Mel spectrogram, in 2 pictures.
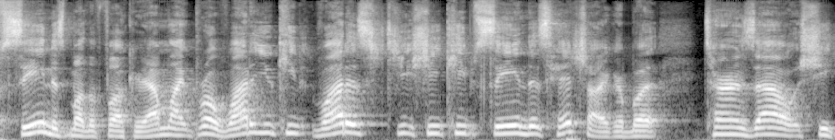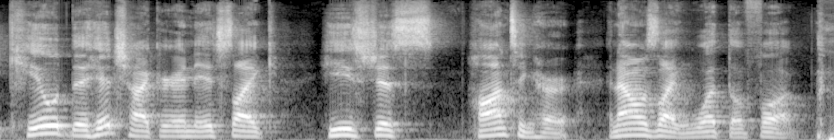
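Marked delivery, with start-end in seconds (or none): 1.5-4.7 higher, louder retold bafflement; recounted incredulous question, pitched up; baffled disbelief. Retelling baffled reaction to the show. 11.4-12.4 slow retold disbelief, breaking into a laugh; recalled bewilderment with a laugh; amused disbelief. Retelling stunned reaction, then laughs.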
